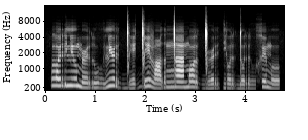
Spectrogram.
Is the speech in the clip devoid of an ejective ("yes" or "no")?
yes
